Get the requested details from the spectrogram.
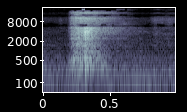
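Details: Allergic sneezing fit: one sharp, hissing sneeze burst.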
